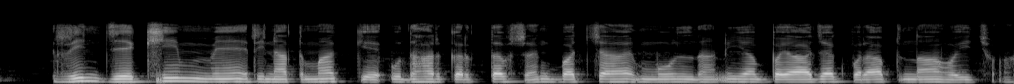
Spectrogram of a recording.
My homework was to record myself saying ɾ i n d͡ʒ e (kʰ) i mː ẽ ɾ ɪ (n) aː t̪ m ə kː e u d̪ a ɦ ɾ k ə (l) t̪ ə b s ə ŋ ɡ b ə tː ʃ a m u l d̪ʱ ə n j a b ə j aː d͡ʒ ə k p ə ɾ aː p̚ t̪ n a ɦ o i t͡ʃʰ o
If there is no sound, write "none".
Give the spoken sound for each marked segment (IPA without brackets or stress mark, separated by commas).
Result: kʰ, n, ɾ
